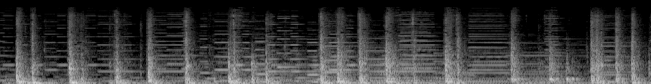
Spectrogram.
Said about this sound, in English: I had to act to save Miss Goddard, so in a wild frenzy I started to batter the door with all the strength I could muster.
